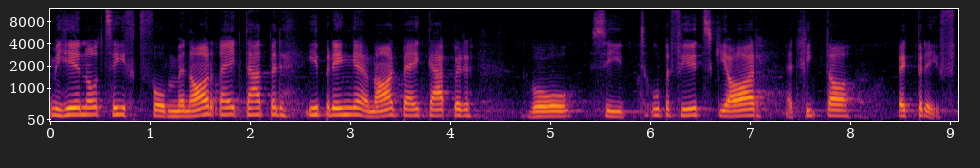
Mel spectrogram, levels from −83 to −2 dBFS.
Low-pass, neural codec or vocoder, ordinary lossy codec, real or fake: none; codec, 24 kHz, 0.9 kbps, WavTokenizer, medium speech release version 1; none; fake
